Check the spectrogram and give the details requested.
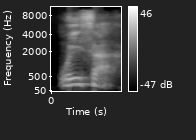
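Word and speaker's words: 의사: উইজা না, এটা হবে কি, আবার উচ্চারণটা বলেন তো। উইজা, যদি উইজা বলেন তাহলে এটা হয়ে যাবে চেয়ার, উইজা না, উইসা। উইসা, উইসা, উইসা। হ্যাঁ, সা হবে লাস্টে সা।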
